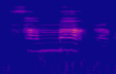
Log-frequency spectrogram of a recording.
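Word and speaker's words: さんま: 자, 예를 들어서요, 삼치라고 하는 생선은요, 일본어로 산마라고 합니다.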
